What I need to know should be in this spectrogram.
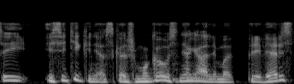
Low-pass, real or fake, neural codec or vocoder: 7.2 kHz; real; none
